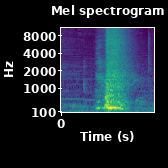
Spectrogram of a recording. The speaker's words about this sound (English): I'm going to sneeze.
